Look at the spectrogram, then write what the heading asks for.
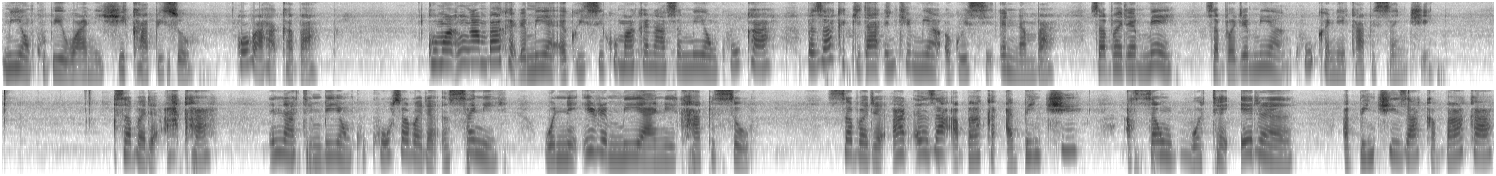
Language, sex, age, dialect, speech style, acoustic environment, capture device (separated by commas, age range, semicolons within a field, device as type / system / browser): Hausa, female, 25-34, Nigeria - Katsina, happy; relaxed, nature, mobile / Linux / Chrome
